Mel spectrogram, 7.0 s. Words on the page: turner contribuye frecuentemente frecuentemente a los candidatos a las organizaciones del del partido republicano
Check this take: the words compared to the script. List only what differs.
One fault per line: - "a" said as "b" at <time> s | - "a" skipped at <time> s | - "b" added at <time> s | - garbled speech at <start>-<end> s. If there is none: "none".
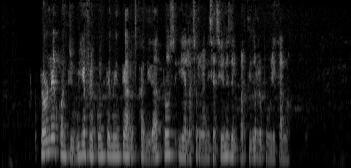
- "frecuentemente" skipped at 2.5 s
- "y" added at 3.5 s
- "del" skipped at 4.8 s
